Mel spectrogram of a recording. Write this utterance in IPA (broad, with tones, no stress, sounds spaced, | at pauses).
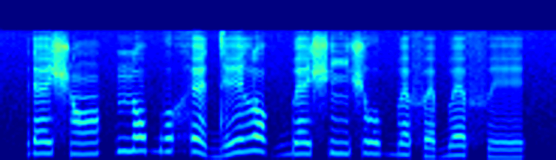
ɾ ɛ˦ ʃ ɔ̃˦ | n ɔ˦ b o˦ h ɛ˦˨ d e˨˦ l ɔ˦˨ ɡ͡b ɛ˧ ʃ ĩ˧ ʃ o˧ b ɛ˧ f ɛ˨ b ɛ˧ f e˧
